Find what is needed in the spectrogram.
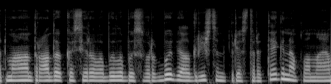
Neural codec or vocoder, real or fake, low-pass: none; real; 14.4 kHz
